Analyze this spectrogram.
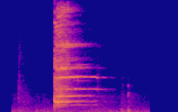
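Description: Drinking glasses clink together in a toast over a first drink, one bright ringing strike that sustains with shimmering high overtones and fades, followed by a faint softer tap.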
